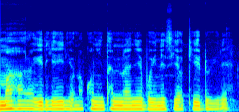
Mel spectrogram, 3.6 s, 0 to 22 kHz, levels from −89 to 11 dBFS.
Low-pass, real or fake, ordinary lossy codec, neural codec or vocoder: 19.8 kHz; real; none; none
